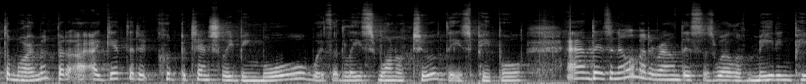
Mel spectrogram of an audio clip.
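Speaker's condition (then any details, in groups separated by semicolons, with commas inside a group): No condition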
